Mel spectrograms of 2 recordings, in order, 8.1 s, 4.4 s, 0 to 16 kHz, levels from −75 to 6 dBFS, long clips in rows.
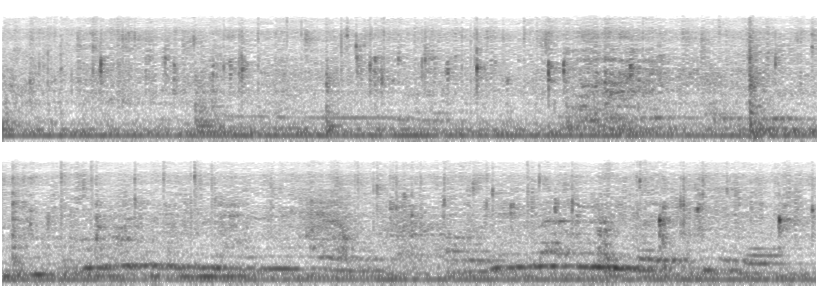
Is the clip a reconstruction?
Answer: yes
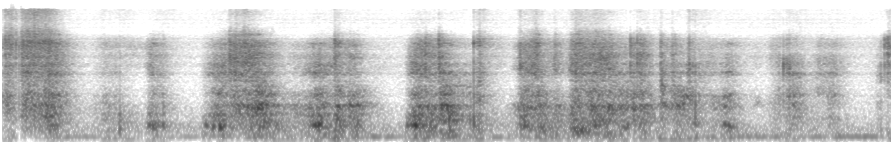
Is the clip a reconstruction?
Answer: yes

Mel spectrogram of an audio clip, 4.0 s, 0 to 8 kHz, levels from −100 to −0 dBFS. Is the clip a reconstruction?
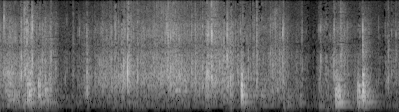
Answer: no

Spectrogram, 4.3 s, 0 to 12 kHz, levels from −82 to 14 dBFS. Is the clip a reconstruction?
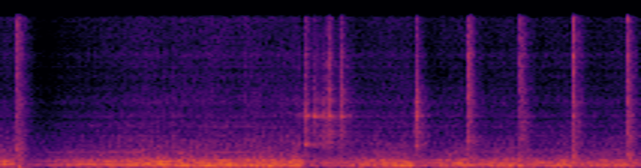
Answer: yes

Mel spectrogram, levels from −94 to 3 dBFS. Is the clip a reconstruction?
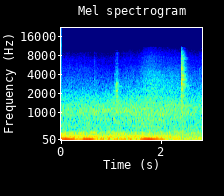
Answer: no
